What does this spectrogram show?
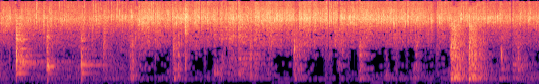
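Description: Oil sizzling steadily in a non-stick kadai as fried potato cubes are scraped in from a steel plate and stirred into frying moong dal with a wooden spatula. The spatula scrapes and clacks against plate and pan in the first couple of seconds, with another scrape near the end.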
